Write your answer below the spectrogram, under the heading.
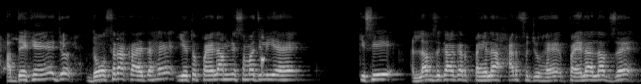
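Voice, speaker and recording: A male English teacher giving an online lesson over a video call, patiently explaining grammar rules and repeating words slowly for his students. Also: high-pitched, fairly even intonation, slight background noise. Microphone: computer mic on a video call.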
